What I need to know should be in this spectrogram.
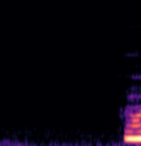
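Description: An elderly man speaks close to a microphone.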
